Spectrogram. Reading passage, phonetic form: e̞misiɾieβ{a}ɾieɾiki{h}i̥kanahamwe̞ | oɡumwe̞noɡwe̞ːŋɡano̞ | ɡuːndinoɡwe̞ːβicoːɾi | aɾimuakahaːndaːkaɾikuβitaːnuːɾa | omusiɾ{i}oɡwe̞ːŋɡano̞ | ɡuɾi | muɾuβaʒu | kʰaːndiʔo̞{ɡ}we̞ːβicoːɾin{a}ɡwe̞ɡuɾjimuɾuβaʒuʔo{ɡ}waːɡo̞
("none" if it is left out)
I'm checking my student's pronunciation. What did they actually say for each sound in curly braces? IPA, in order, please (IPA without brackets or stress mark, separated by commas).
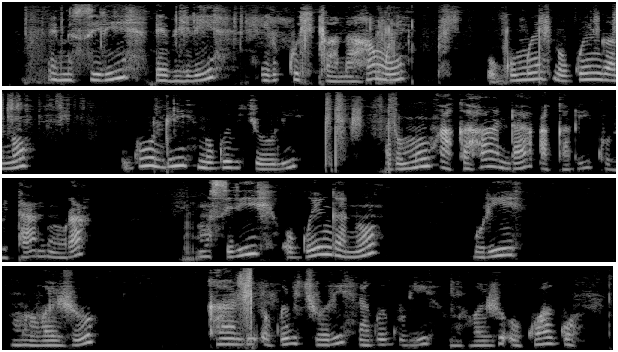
i, h, i, ɡ, a, ɡ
